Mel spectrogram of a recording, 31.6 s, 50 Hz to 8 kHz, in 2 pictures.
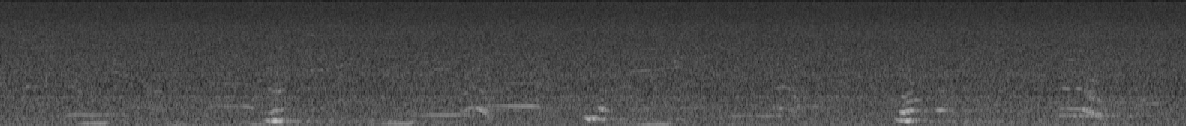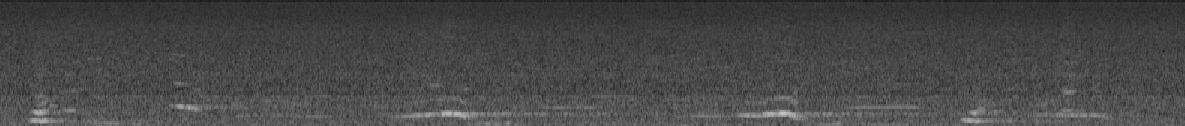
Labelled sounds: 18.1	18.4	humpback whale, 0.99 to 1.1 kHz

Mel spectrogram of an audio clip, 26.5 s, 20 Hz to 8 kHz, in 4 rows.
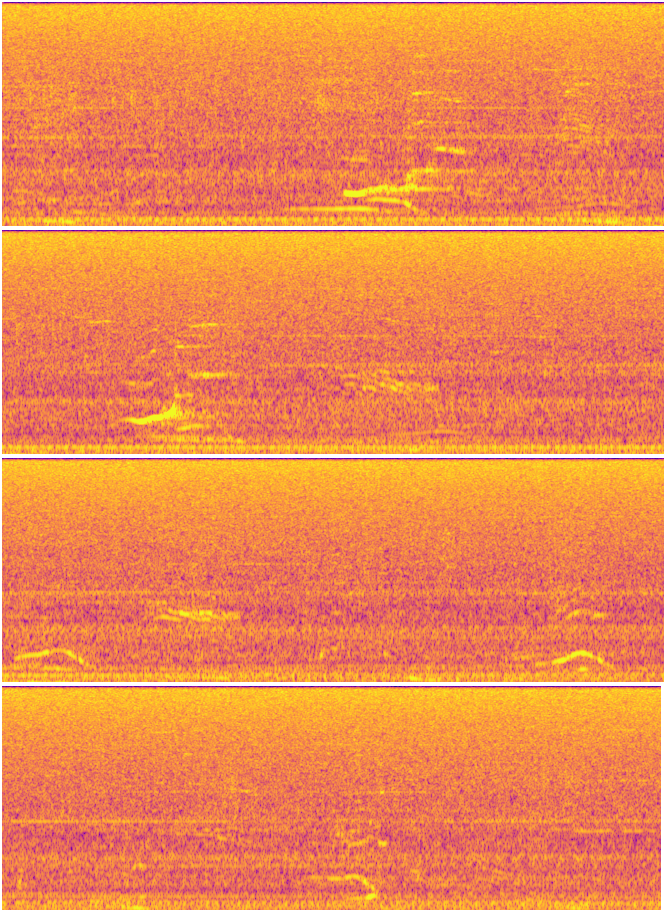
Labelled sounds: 3.4	4.7	humpback whale, 0.86 to 1.1 kHz
8.5	8.9	humpback whale, 1.0 to 2.2 kHz
10.4	10.7	humpback whale, 0.83 to 1.2 kHz
14.8	15.4	humpback whale, 0.80 to 1.1 kHz
23.2	23.6	humpback whale, 0.80 to 1.1 kHz

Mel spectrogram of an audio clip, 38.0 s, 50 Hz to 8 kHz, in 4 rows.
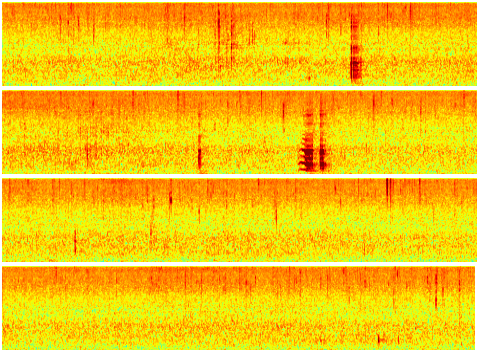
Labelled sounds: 15.4	15.7	croaking sound likely from a nearby submerged object, 0.78 to 0.97 kHz

